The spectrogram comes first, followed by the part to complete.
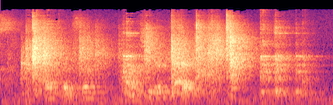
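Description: A woman's voice speaking in short phrases, fading near the end.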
